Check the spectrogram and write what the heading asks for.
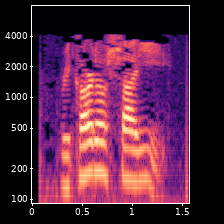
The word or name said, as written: Chailly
